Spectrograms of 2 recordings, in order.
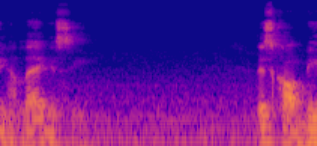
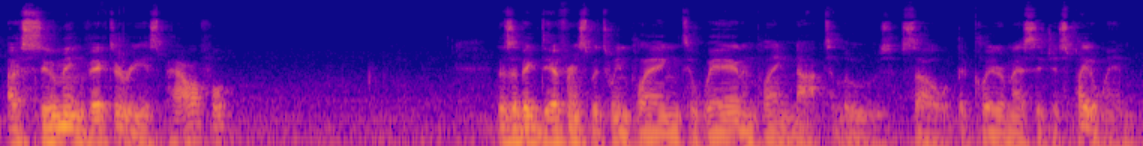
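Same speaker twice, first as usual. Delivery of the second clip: ordinary talk, nothing marked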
